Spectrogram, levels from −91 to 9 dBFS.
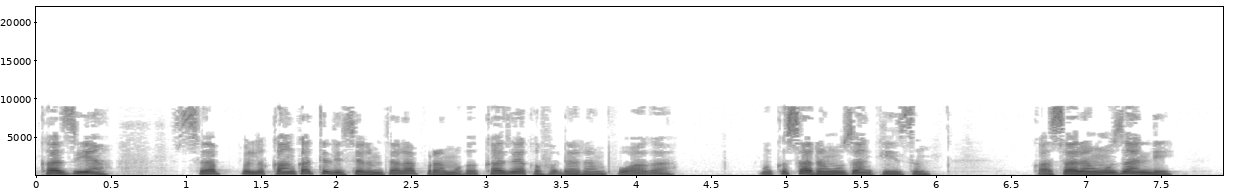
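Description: Throughout, likely AAC compression at a low bitrate, consistent with about 32 kbps, removes everything above 9 kHz, leaving the speech dull, smeared and fizzy on sibilants.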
